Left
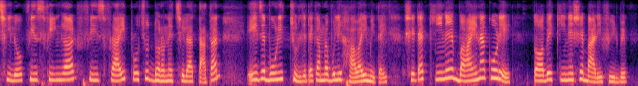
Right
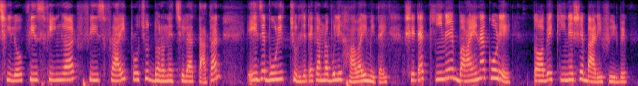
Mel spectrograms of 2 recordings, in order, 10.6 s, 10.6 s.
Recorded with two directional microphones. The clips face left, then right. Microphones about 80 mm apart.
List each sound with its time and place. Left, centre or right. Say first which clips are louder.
0.0 s a woman's voice: left 4 dB; left
2.1 s a woman's voice: left 4 dB; left
5.7 s a woman's voice: left 4 dB; left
